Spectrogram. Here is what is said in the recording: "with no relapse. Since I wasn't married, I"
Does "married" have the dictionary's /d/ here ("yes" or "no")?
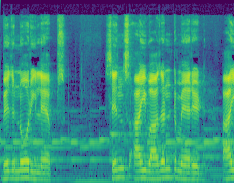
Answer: yes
